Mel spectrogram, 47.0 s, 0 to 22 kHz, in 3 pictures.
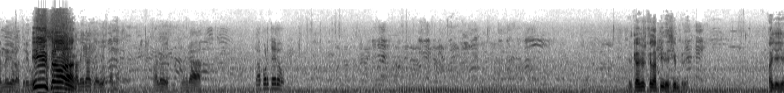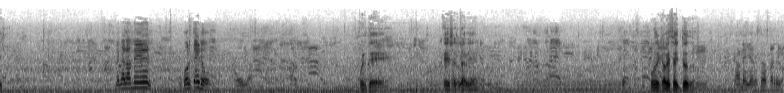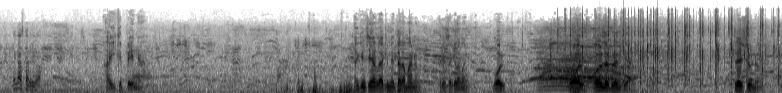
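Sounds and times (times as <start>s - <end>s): distant voices calling out: 0.0s - 47.0s.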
